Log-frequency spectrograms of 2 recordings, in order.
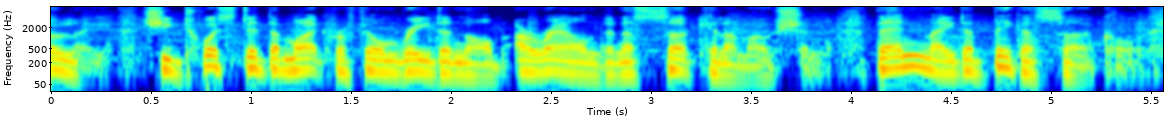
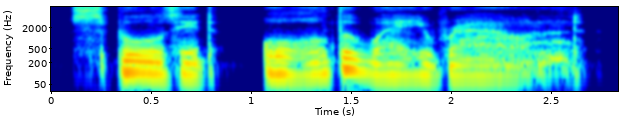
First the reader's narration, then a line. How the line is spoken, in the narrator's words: she said, leaning down to whisper the words softly into his ear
